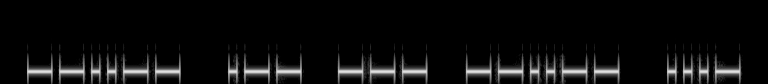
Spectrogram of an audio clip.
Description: Morse code, heard as a keyed tone, about 15 wpm, spaced as for 11 wpm, 600 Hz. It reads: ,WO,V
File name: cw / ubacw20 3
